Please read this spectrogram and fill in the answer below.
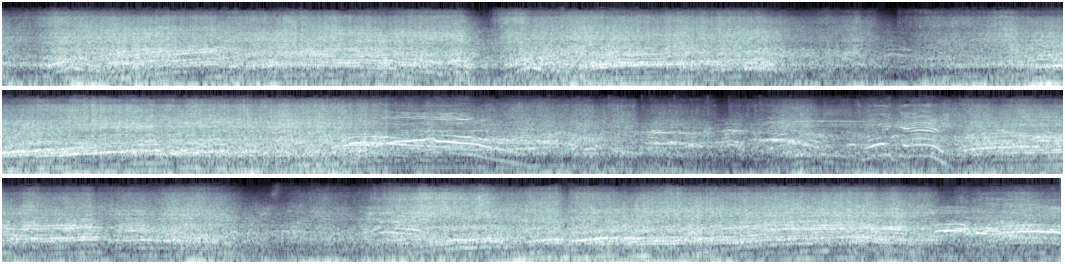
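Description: Several demolition derby cars' engines revving hard through loud open exhausts, their pitch rising and falling over and over as they drive and manoeuvre.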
